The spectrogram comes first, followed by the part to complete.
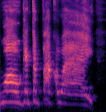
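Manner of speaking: shrill, high-pitched screaming. Acting out a reaction to a dog jumping on the bed: acting out screaming at the dog. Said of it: "I'd be screaming".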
